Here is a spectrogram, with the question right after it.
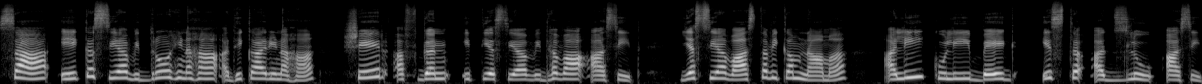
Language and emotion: Sanskrit, neutral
